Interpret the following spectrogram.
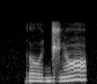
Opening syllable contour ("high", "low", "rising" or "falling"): low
